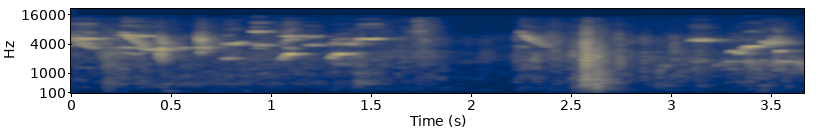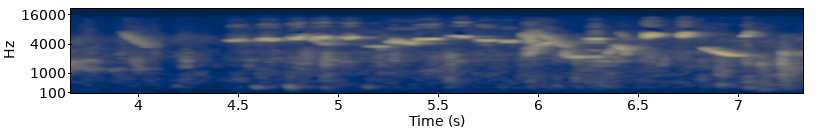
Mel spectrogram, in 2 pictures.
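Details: Tame, actively singing brown prinia with a song full of learned phrases: rapid high chirps and short slurred whistles in dense bursts, broken by a single sharp click and a short lull midway.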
